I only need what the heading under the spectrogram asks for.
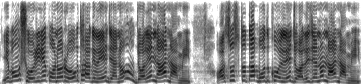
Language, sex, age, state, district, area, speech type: Bengali, female, 18-30, West Bengal, Purba Medinipur, rural, spontaneous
